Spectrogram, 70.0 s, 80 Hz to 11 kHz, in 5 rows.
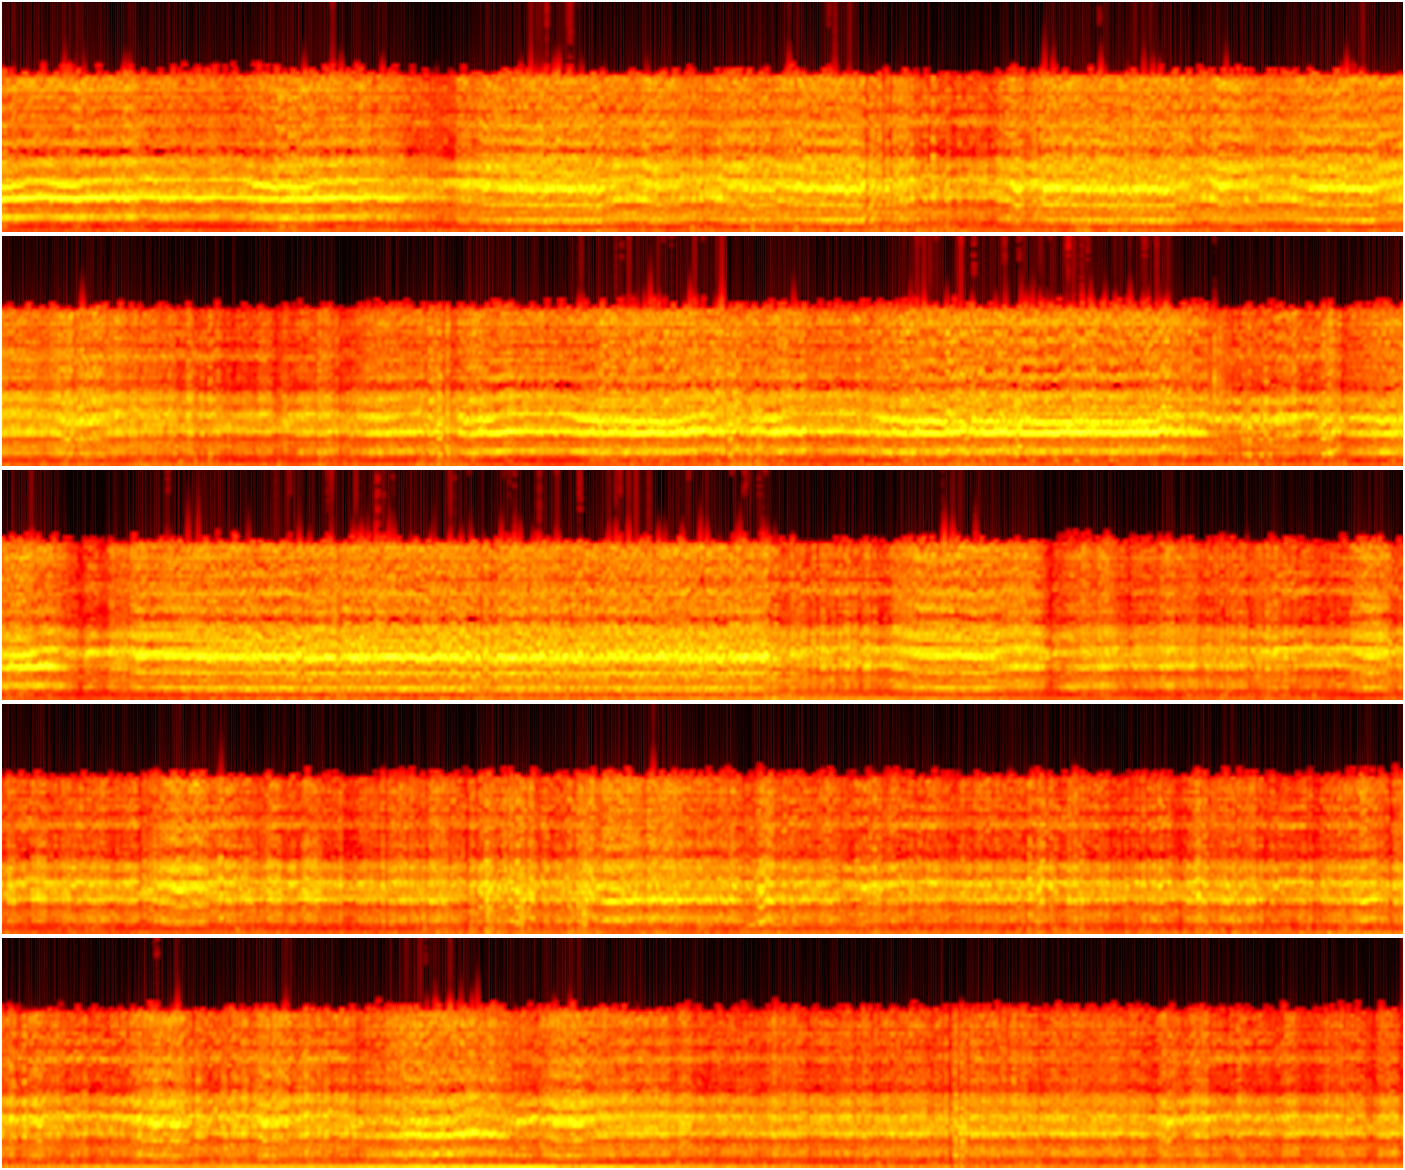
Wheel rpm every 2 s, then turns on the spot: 230, 230, 220, 220, 220, 220, 220, 230, 230, 230, 220, 220, 210, 220, 210, 210, 210, 210, 220, 220, 230, 230, 230, 230, 230, 230, 230, 230, 230, 220, 220, 230, 240, 230, 230.
none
